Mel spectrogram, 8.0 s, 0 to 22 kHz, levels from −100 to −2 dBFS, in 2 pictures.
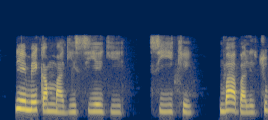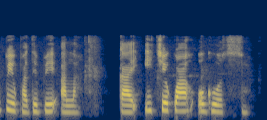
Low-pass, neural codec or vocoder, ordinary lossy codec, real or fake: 7.2 kHz; none; none; real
